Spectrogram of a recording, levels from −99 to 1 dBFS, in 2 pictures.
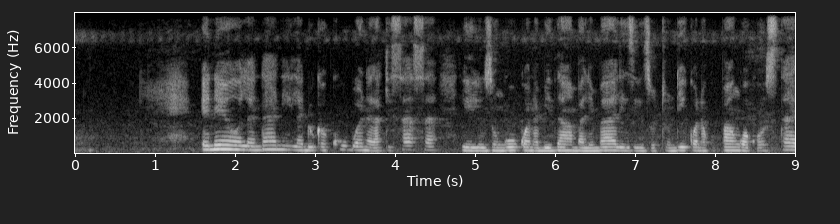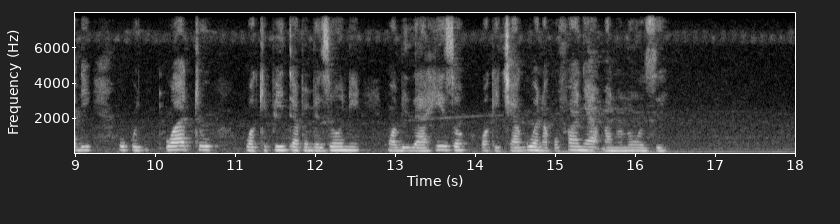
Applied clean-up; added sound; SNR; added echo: none; none; none; none.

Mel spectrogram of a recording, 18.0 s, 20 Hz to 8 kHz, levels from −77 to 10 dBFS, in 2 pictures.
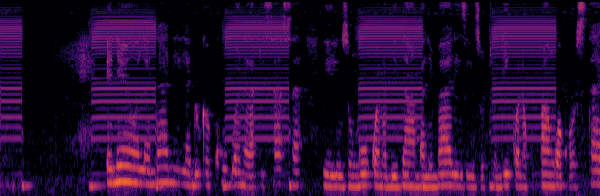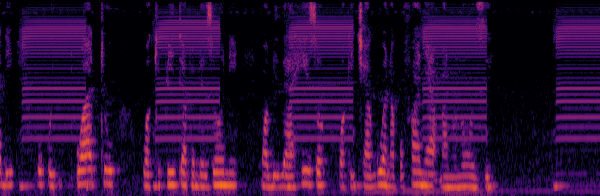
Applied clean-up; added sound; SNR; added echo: none; Telephone; 10 dB; none.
